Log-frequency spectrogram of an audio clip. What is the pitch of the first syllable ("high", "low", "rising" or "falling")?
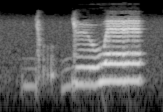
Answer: low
